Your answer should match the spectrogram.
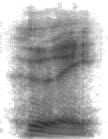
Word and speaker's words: hue: The word is spelled H-U-E. – Hooey. – Hooey. – Hooey. – That's a southern way of saying hue.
